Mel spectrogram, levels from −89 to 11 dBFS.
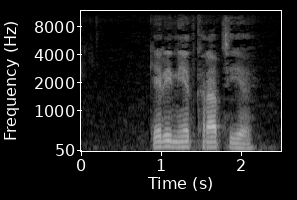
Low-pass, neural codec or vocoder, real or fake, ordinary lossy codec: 10.8 kHz; none; real; AAC, 32 kbps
